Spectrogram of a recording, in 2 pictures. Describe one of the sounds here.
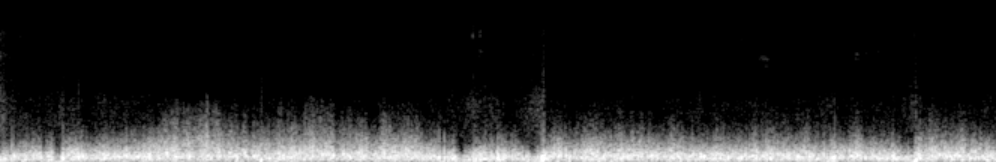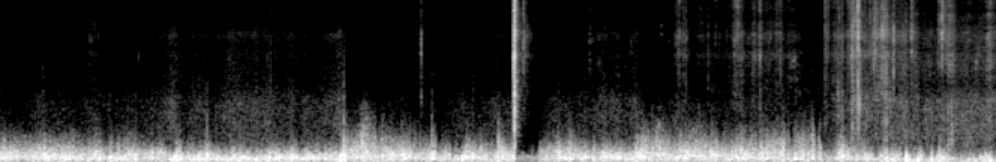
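Wind rumbles loudly outdoors.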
